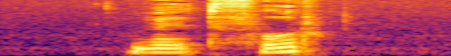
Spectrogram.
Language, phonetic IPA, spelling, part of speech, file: Polish, [ˈvɨtfur], wytwór, noun, LL-Q809 (pol)-wytwór.wav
